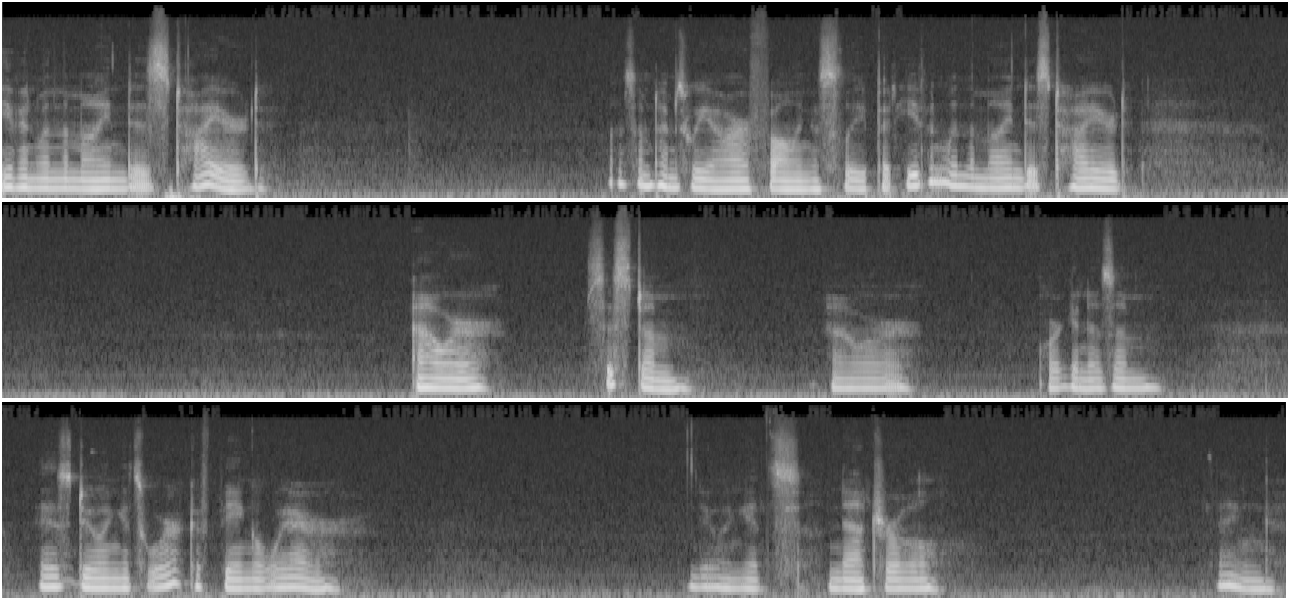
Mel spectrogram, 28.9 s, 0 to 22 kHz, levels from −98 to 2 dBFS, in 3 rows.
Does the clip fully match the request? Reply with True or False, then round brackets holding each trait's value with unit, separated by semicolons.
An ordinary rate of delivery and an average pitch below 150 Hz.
False (70 wpm; 140 Hz)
